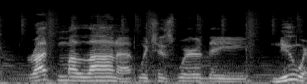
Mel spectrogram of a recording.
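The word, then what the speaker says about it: Ratmalana: Rat Malana, which is where the new airport is, which nobody uses.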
